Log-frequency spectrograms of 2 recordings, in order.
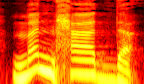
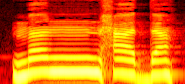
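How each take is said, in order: First: Slow "من حاد", short clear n with no hum; correct izhar. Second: Very slow "من حاد", n stretched through the nose, as a mistake; wrong nasalized demo. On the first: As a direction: release the n of "من" cleanly into the ha of "حاد". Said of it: "وإنما". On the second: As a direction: hum the n of "من" long before "حاد". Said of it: "فلا نقل أو فلا تقل". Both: Shown as a demonstration.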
